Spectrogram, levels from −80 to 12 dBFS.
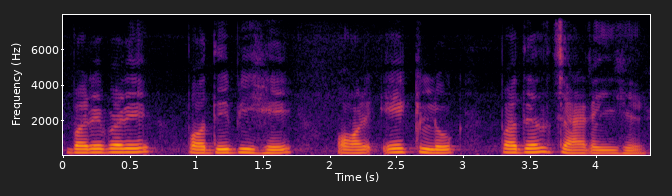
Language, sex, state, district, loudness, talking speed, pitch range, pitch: Hindi, female, Delhi, New Delhi, -15 LUFS, 150 wpm, 175-205 Hz, 190 Hz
